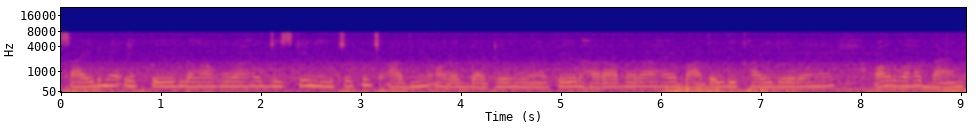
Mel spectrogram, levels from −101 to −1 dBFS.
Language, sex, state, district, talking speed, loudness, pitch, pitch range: Hindi, female, Uttar Pradesh, Ghazipur, 185 wpm, -36 LUFS, 195 Hz, 185-210 Hz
